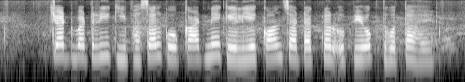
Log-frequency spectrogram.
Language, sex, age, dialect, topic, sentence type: Hindi, female, 31-35, Awadhi Bundeli, agriculture, question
